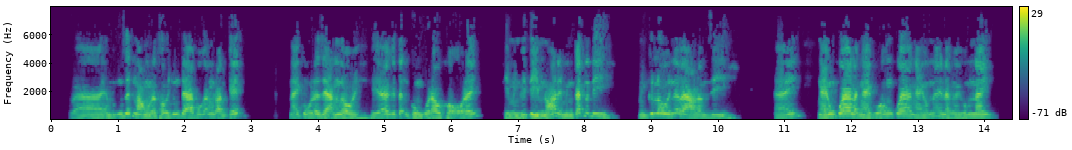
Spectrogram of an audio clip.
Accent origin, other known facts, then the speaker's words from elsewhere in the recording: Ninh Binh, Vietnam; em đến từ Ninh Bình cô ạ.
